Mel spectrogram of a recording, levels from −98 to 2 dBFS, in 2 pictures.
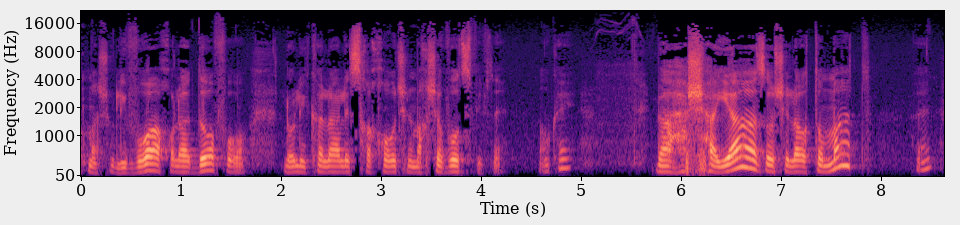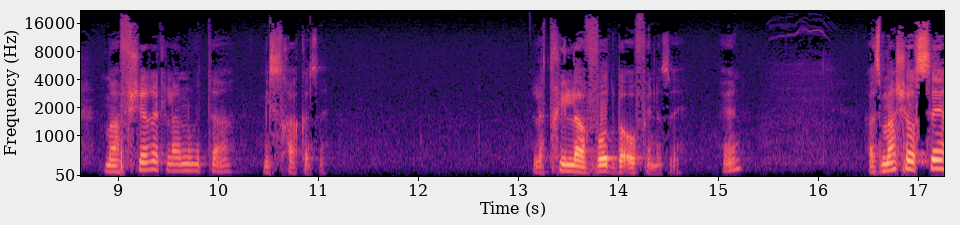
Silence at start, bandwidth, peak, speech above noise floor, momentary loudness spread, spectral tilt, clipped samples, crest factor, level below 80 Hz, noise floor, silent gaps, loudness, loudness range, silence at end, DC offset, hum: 0 s; over 20 kHz; -4 dBFS; 37 dB; 21 LU; -3 dB/octave; under 0.1%; 20 dB; -72 dBFS; -59 dBFS; none; -22 LUFS; 8 LU; 0 s; under 0.1%; none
